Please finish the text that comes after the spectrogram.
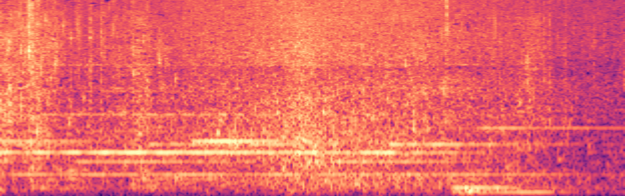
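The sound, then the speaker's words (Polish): Steady rushing noise of sea and wind around a huge ship in the middle of the Baltic Sea as a storm approaches, with a faint engine-like drone and creaking tones from the vessel, and a low rumble swelling near the end. No one speaks. “Przyjaciele zorientowali się, że znajdują się na środku Bałtyku. Zbliżał się sztorm.”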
